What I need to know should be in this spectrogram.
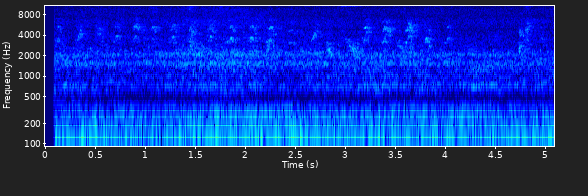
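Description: The five-cylinder engine runs with a low, lumpy, uneven rumble and faint irregular ticking, consistent with a misfire at idle.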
